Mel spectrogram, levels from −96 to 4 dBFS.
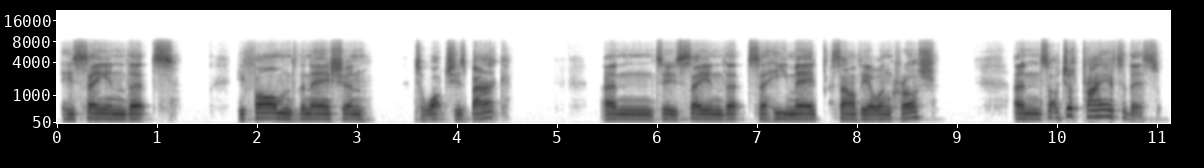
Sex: male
